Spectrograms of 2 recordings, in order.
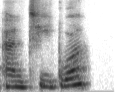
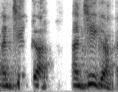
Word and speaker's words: Antigua: And would you say that the majority of your sales is coming from Antigua? – No. – Antigua. I said it wrong again.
